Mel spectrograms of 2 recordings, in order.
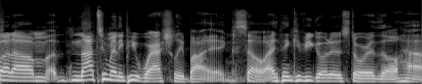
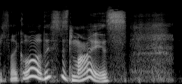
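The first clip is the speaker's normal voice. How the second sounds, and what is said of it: Put-on German accent. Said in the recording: “I think that's my German accent.”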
